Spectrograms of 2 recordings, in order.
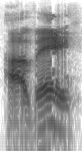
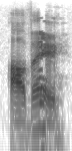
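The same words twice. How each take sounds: First: It is said in a normal speaking voice. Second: It is said in a deep, lowered voice.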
